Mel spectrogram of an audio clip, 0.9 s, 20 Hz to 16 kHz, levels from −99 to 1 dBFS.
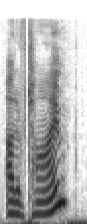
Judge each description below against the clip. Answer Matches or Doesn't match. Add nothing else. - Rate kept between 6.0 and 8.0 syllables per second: Doesn't match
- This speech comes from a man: Doesn't match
